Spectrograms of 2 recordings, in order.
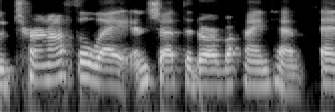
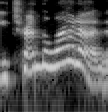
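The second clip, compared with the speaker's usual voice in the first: play-acted startled, disbelieving, very high-pitched tone; 12 semitones higher than usual. Retelling someone opening the door to find the light on: imitating a surprised question. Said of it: "he sounded surprised".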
